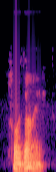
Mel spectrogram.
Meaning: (adverb) 1. Therefore 2. For this, for this reason; on this account; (conjunction) Because, for sake, forwhy, since
- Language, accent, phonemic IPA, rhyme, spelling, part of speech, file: English, Southern England, /fə(ɹ)ˈðaɪ/, -aɪ, forthy, adverb / conjunction, LL-Q1860 (eng)-forthy.wav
